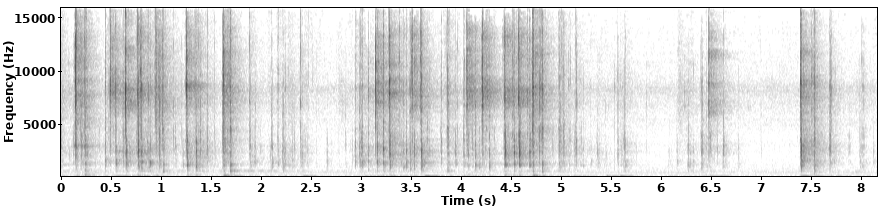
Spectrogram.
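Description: A black full-size mechanical keyboard with plastic keycaps and a hollow case, resting on a wooden desk, is typed on with the fingertips of both hands. Rapid bursts of bright, clacky key taps with a hollow low thud come in short runs separated by brief pauses. A few heavier strikes land near 1.6, 4.7 and 7.4 seconds, over a faint steady hum.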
